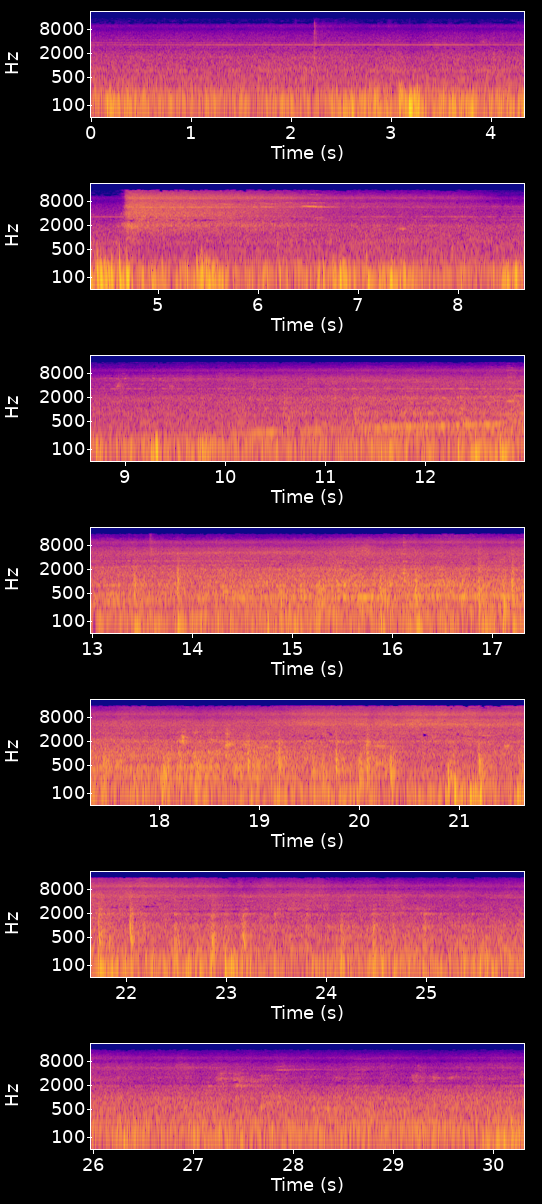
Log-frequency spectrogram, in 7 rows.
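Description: Izuhakone Railway 3000-series electric train pulling out of the station. A hiss of air starts about five seconds in, then the traction motors whine, rising steadily in pitch as the train gathers speed. The wheels clack over the rail joints as the cars pass.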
